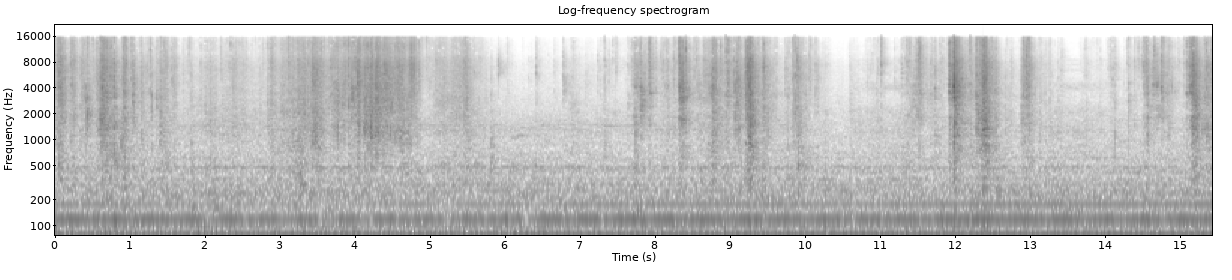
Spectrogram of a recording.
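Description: A foil card wrapper crinkles and tears as it is opened.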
